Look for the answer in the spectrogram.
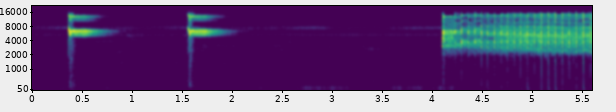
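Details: Lovebird chattering to provoke other lovebirds: two sharp, very high chirps about a second apart, then a sudden continuous rapid trill of harsh pulsed chatter through to the end.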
